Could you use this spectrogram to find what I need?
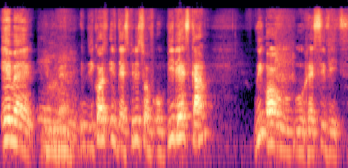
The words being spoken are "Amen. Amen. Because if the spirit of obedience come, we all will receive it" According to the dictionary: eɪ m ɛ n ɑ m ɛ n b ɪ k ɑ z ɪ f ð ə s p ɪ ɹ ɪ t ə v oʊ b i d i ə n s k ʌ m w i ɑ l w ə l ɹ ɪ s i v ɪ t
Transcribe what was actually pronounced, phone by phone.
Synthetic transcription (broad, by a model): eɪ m m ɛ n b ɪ k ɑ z ɪ f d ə s p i ɹ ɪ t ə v oʊ b i d i ə n s k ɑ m w i ɑ l w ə w ɹ ɪ s i v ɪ t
